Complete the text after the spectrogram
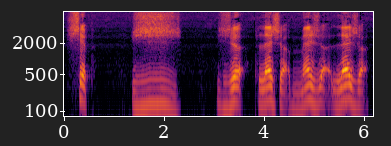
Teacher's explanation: the tip or blade of the tongue is the active articulator and the teeth ridge is the passive articulator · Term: palato-alveolar sounds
